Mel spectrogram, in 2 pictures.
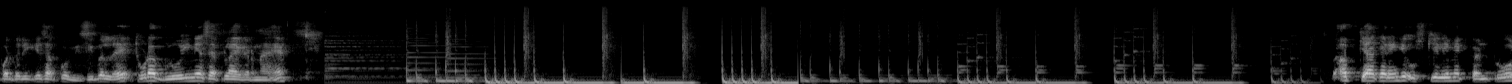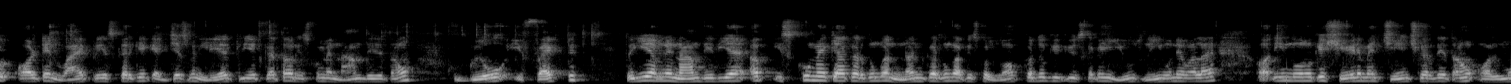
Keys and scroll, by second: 15.5 ctrl+alt+y, 17.8 Return, 18.7-21.1 typing.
